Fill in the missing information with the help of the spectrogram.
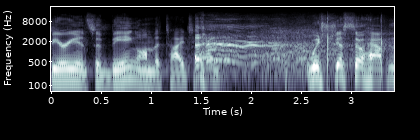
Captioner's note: laughter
